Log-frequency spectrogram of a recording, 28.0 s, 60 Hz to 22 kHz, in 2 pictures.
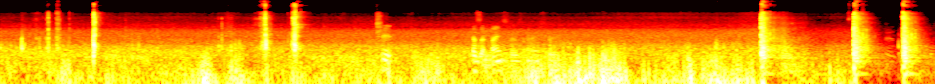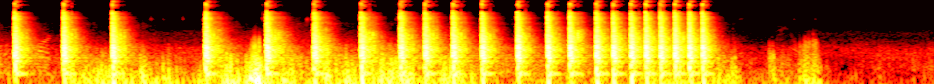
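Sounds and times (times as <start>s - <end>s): gunshots: 11.4s - 12.1s, 12.8s - 16.1s, 17.1s - 24.8s.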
